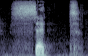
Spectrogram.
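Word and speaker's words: sept: Then here remember b is not pronounced. Okay. It doesn't exist. So you've got this set sound.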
